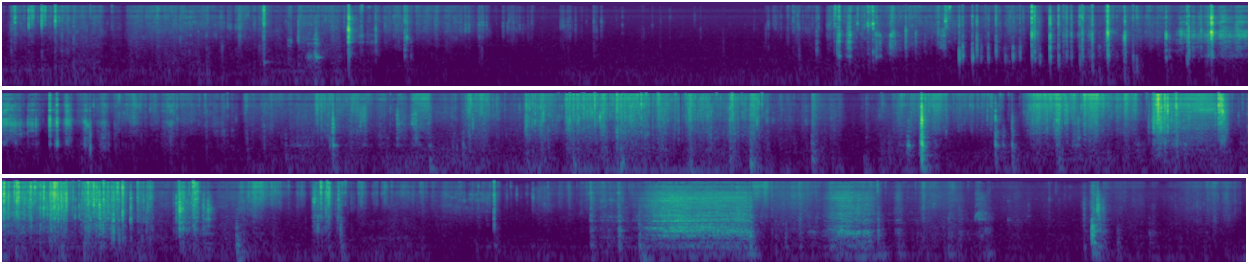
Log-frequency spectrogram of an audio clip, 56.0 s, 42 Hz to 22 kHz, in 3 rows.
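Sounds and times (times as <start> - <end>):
plastic bag crinkling: 0.0 - 9.3, 11.4 - 30.6, 31.8 - 46.2, 55.1 - 56.0.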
